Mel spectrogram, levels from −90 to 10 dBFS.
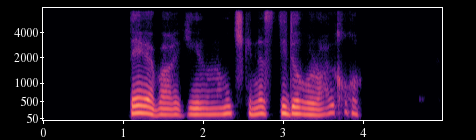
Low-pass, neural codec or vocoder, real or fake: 7.2 kHz; codec, 16 kHz in and 24 kHz out, 0.9 kbps, LongCat-Audio-Codec, fine tuned four codebook decoder; fake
